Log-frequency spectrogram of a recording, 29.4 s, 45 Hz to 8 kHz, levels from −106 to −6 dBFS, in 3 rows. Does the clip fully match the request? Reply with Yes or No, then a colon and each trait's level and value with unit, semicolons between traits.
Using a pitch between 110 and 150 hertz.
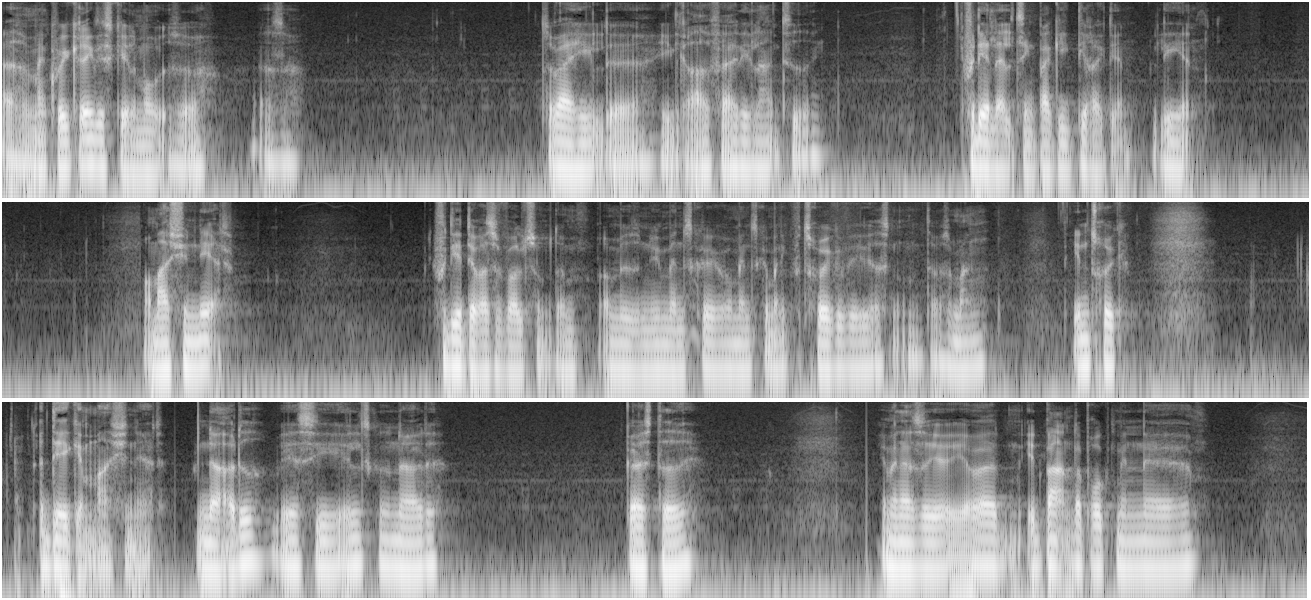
No: very low, 95 Hz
